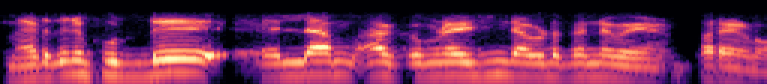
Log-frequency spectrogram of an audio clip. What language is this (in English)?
Malayalam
